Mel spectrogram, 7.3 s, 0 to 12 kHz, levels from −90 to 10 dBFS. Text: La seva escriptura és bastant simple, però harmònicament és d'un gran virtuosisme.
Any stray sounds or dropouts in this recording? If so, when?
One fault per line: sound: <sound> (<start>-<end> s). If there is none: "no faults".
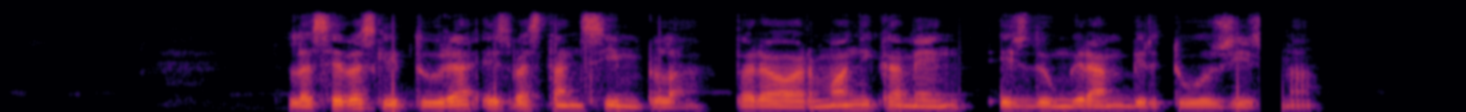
sound: dropout (6.3-6.4 s)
